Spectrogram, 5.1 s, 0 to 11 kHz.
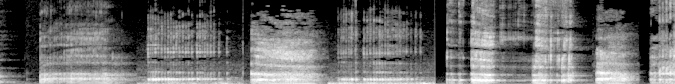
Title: Burping Compilation May #3 | RBC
